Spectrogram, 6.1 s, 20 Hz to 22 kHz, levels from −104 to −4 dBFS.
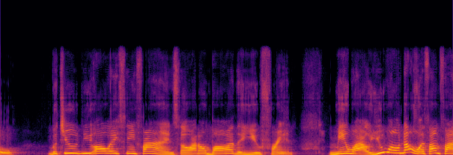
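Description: Speech throughout sounds plainly rough and noisy from Speex codec compression, whose sound fits a bitrate around 22 kbps, with nothing above 15.3 kHz.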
